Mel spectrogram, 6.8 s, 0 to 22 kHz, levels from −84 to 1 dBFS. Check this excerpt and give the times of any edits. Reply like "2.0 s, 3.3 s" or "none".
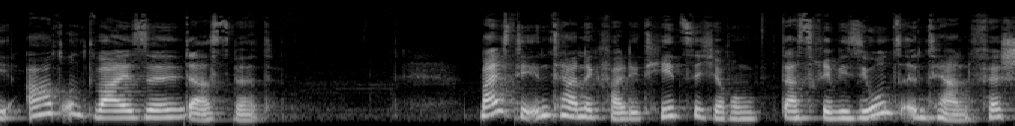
1.2 s, 1.6 s, 3.4 s, 5.1 s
